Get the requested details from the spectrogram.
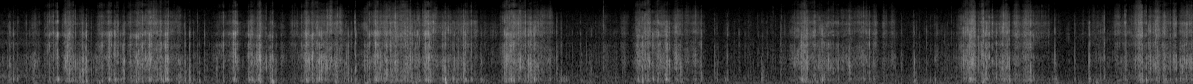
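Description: A large, thin purple plastic protector sheet curved into a hollow arch over the mic is scratched and tapped on its top and sides with long nails. Bursts of dense, bright crinkling and scratching come in rough waves, separated by quieter gaps, with little low end.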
